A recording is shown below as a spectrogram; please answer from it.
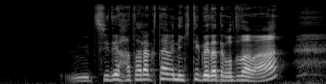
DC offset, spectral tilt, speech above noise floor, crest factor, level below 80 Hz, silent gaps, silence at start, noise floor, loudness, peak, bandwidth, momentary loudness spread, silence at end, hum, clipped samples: under 0.1%; -3.5 dB/octave; 42 dB; 20 dB; -62 dBFS; none; 0.7 s; -66 dBFS; -23 LUFS; -6 dBFS; 18 kHz; 16 LU; 0 s; none; under 0.1%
